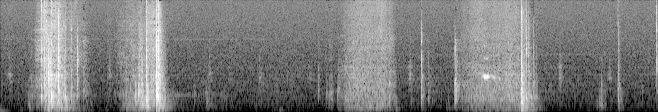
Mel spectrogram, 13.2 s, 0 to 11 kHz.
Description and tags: Opening/Closing drawer #2
Quickly opening and then closing a drawer.
close, closing, drawer, open, opening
